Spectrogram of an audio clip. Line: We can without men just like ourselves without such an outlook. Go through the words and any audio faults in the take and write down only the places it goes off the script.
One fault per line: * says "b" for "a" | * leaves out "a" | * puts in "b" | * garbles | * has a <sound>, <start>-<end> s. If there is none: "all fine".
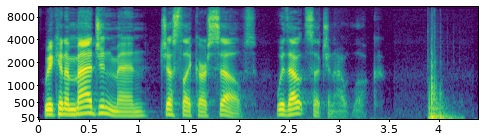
* says "imagine" for "without"
* has a thud, 3.9-4.3 s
